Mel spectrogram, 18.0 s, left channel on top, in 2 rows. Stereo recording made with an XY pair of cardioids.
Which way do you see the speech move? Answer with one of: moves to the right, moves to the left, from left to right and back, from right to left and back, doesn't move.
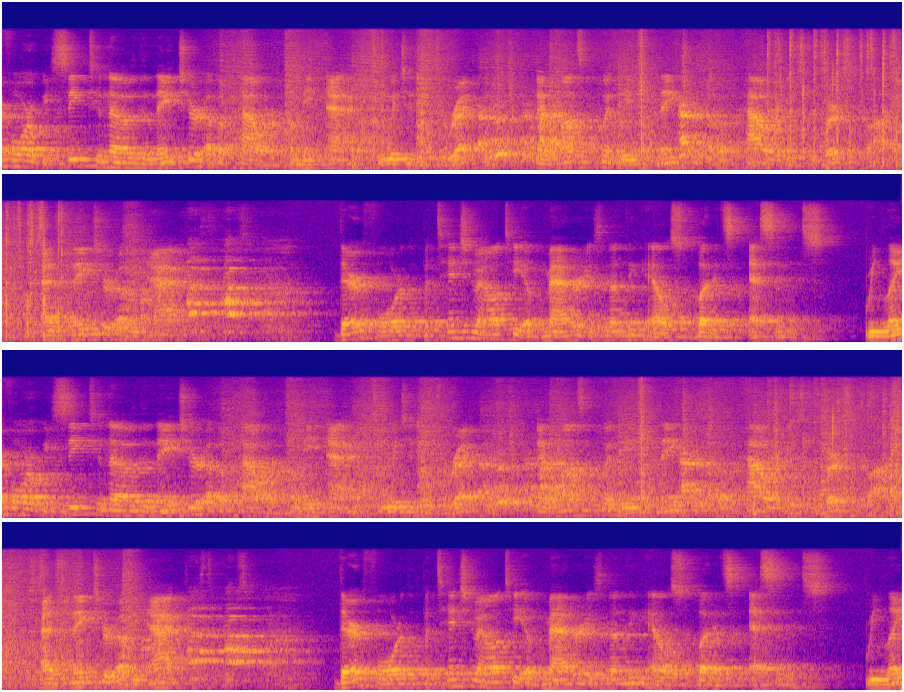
from left to right and back.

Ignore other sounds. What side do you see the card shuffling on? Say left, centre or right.
left.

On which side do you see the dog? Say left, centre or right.
left.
